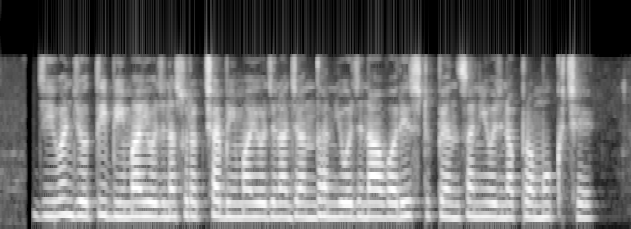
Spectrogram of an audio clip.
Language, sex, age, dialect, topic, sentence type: Maithili, female, 18-24, Eastern / Thethi, banking, statement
